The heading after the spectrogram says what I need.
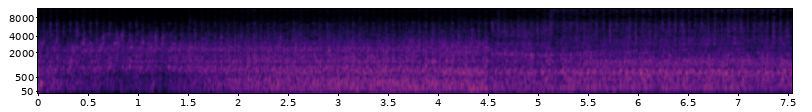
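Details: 1994 Massey Ferguson 1035 DI tractor diesel: steady, even hum at idle with a low regular beat and no sharp knocks or rattles; normal idle.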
